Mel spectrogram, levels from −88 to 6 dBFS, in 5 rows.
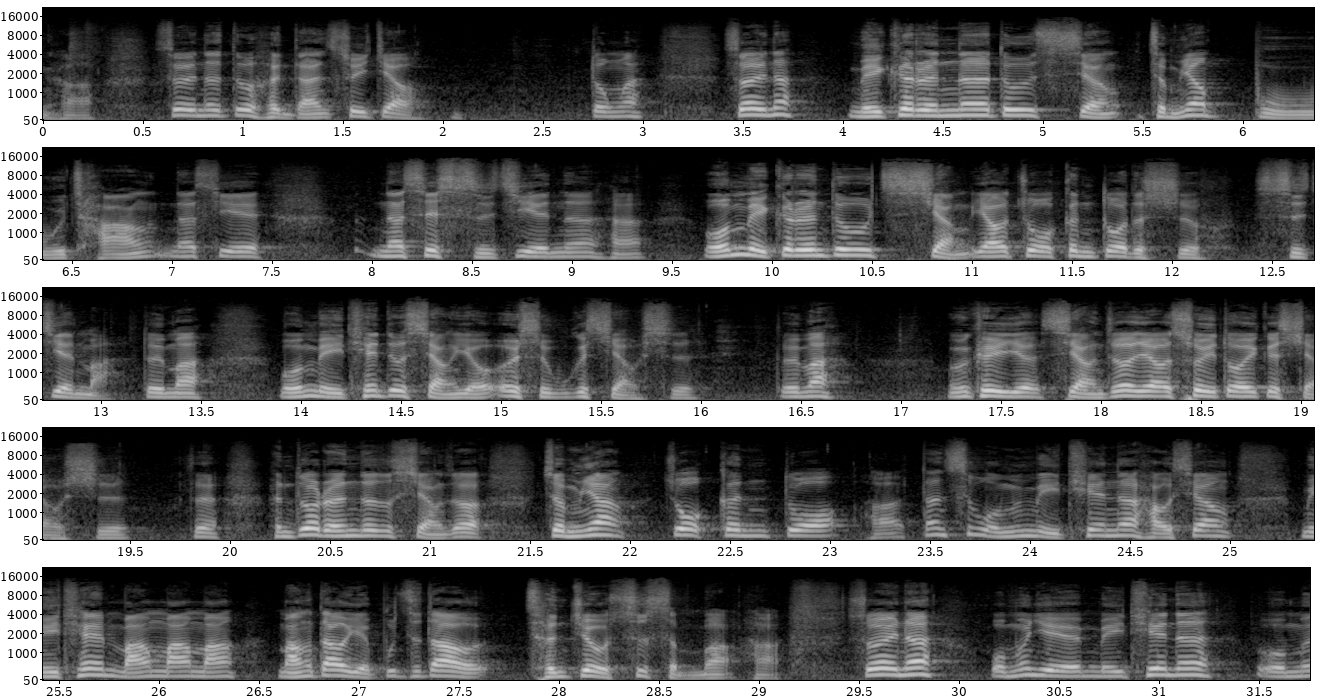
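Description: No technical faults can be heard anywhere in the recording. The sound runs without interruption or audible damage.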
